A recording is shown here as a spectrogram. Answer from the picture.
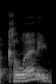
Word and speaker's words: Coletti: Uh, Kleti rhymes with spaghetti.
